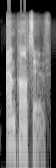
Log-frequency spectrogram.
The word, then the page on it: impassive: British English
